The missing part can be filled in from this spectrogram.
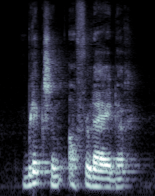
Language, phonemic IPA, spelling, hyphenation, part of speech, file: Dutch, /ˈblɪk.səm.ɑfˌlɛi̯.dər/, bliksemafleider, blik‧sem‧af‧lei‧der, noun, Nl-bliksemafleider.ogg
- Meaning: a lightning rod, lightning conductor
